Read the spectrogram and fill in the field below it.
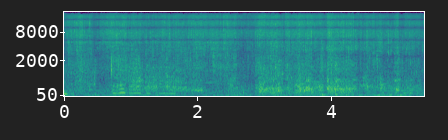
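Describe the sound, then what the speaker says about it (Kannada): Water splashing over a motorbike during a wash with a freshly heated engine, a continuous close gushing hiss, with people talking throughout. "ಇಲ್ಲಿ ನನ್ನ ತಮ್ಮನೂ ಅದನ್ನೆಲ್ಲ ಬೈಕ್ ತೊಳಿತಿದ್ದಾರೆ ಇವಾಗ ನಾನು ತೊಳಿಬೇಕು"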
